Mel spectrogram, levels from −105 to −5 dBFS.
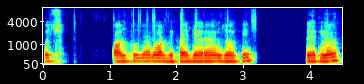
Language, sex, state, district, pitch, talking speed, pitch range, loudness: Hindi, male, Uttar Pradesh, Hamirpur, 130 Hz, 135 wpm, 125-135 Hz, -20 LUFS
